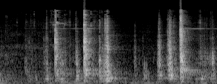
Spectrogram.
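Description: A math professor's office door at Duke University being opened: a handful of sharp clicks and knocks from the handle and latch, spaced irregularly and fairly loud.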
